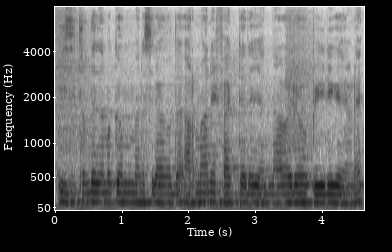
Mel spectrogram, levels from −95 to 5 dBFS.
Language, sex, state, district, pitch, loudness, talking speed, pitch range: Malayalam, male, Kerala, Kozhikode, 130 Hz, -14 LUFS, 105 wpm, 125-135 Hz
